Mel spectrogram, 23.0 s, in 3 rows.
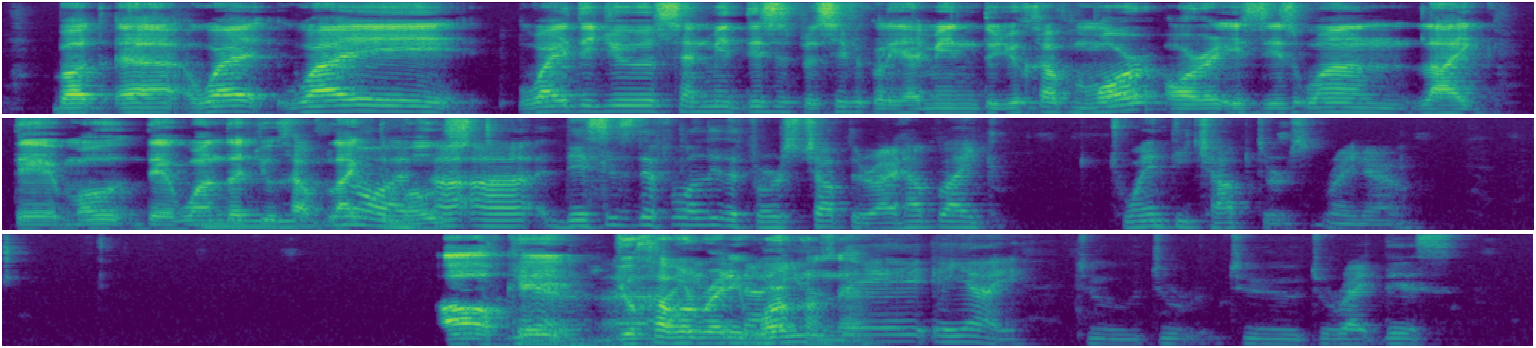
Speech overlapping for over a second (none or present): present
